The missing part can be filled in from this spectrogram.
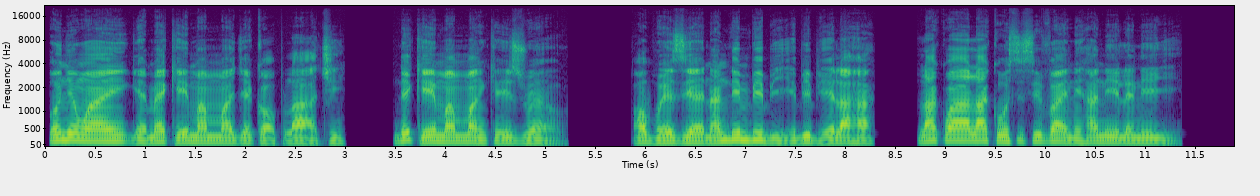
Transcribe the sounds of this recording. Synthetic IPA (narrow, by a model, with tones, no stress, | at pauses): o˦ɲe˦ŋʷa˨ɲɪ˦ɡe˨me˦ke˨ɪ˦ma˦m̩˦ma˦d͡ʒe˦kɔ˦˨pla˦a̰˨t͡ʃi˦ | dɪ˦ke˨ɪ˦ma˦m̩˦ma˦ŋ̩˨ke˦i˦zrḛ˨l | ɔ˦bʊ˨e˦zi˦e˦na˨n̩˦dɪ˦m̩˦bi˦bḭ˨e˨bi˦bi˨e˦la˦ɦa˦ | la˦kʷaː˦a˦la˦ko˦si˦si˦va˦ɪ˨nɪ˨ɦa˦niː˦le˦ni˦ɦḭ˨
